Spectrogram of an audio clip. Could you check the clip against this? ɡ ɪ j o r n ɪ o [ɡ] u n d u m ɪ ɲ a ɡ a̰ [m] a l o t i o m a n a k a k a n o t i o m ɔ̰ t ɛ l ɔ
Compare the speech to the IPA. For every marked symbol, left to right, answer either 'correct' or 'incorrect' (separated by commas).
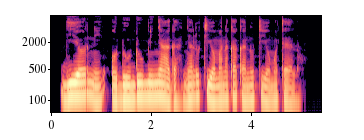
incorrect, incorrect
